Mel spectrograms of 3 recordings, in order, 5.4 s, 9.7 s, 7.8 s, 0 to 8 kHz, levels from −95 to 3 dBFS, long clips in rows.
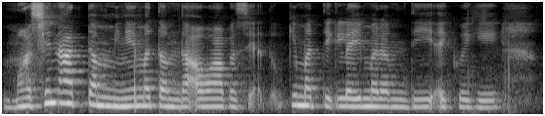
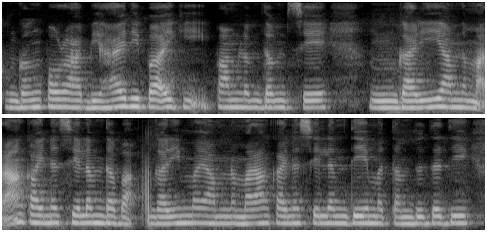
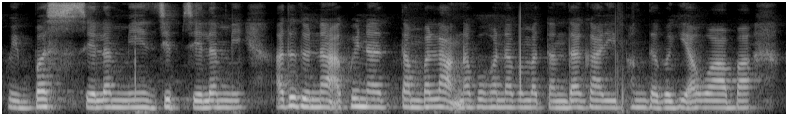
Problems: none marked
